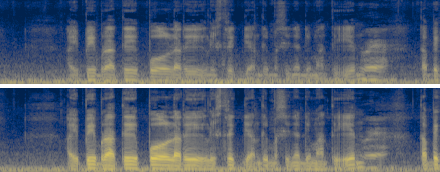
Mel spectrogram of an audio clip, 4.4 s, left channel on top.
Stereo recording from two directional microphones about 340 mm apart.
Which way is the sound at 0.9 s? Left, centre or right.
Right.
